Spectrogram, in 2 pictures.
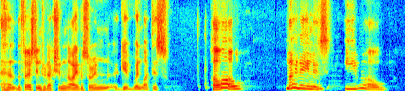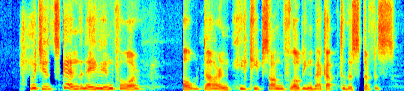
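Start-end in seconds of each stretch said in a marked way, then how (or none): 4.2-16.0 very high-pitched, slow, drawn-out comedian voice. Showing a listener how a comedian sounds: Emo Philips impression. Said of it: "I can give you an idea if you like".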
